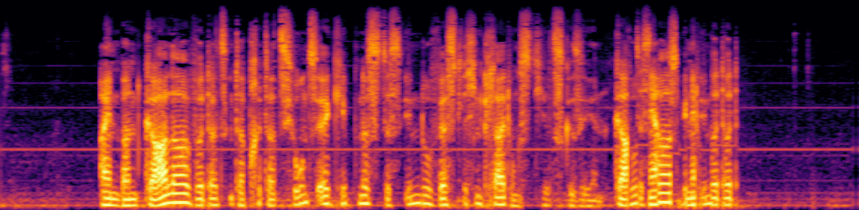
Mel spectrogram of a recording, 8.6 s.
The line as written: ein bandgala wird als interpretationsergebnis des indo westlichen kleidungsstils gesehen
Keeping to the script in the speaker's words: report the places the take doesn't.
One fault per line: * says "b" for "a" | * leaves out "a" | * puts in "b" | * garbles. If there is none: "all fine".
* garbles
